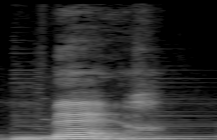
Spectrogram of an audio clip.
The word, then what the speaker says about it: mer: There are many other words like la mer, M-E, accent grave, R-E, mer.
